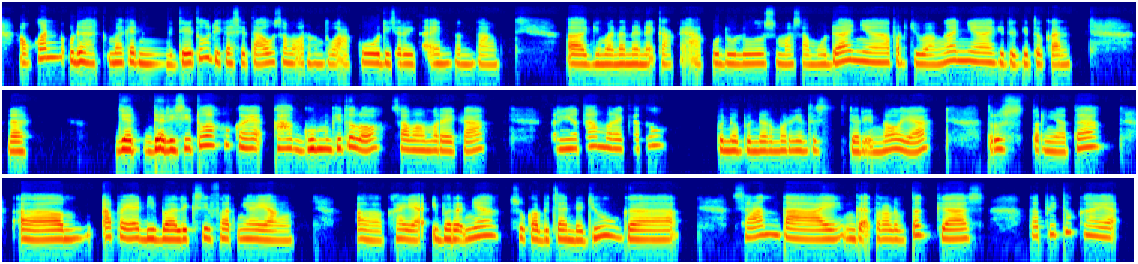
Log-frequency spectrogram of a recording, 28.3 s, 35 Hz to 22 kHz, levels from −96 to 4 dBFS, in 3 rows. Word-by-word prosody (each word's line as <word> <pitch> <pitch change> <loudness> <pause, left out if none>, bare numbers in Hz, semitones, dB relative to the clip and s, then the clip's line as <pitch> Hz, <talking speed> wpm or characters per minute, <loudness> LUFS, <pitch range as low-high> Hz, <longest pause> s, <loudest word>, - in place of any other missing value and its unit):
aku - - -1
kan 310 - +3 0.2
udah 235 -2 +4 0.2
makin 220 0 +1 0.3
gede 210 +3 +2
tuh, 305 - 0
dikasih 215 -1 -3
tau 200 +2 +1
sama 215 -2 -3
orang 200 -1 -7
tua 195 - -3
aku, 215 - -5 0.2
diceritain 200 0 -2
tentang, 190 -1 -6 0.6
eee, 200 -1 +5
gimana 195 0 0
nenek-kakek 195 0 -4
aku 205 - -7
dulu 200 0 0
semasa 195 0 -6
mudanya, 225 +2 +1
perjuangannya, 215 +4 -1 0.2
gitu 205 -1 -1
gitu 200 +1 -2
kan. 185 0 +1 0.7
Nah, 210 0 +4 0.8
jad 235 -1 +9
dari 230 +1 +8
situ 255 +4 0
aku 325 +1 -7
kayak 260 -2 +3
kagum 245 -1 +3
gitu 255 +3 +3
loh 225 +3 +4
sama 230 -2 +1
mereka, 215 +2 0 0.6
ternyata 250 +3 -2
mereka 250 -3 -1
tuh 320 +1 -6 0.4
bener-bener 215 -1 +1
merintis 220 -1 -3 0.2
dari 205 0 0
nol, 225 +5 +1
ya. 205 +6 +1 0.5
Terus 245 0 -1
ternyata, 225 +7 -1 0.5
mmm, 205 +4 +3
apa 245 0 0
ya, 220 - +4
di 215 - +3
balik 205 +1 +5
sifatnya 215 -1 0
yang, 190 -1 +1 0.6
eee, 200 -3 -1
kayak 205 -3 +1
ibaratnya 215 +4 +2 0.2
suka 220 -3 0
bercanda 200 -1 0
juga, 205 -4 +1 0.5
santai 230 -5 +2
enggak 215 0 0
terlalu 205 -2 -1
tegas, 225 -6 +1 0.4
tapi 270 +3 -5
itu 355 - -3
kayak, 265 -6 -1
215 Hz, 140 wpm, -21 LUFS, 200-245 Hz, 0.8 s, jad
